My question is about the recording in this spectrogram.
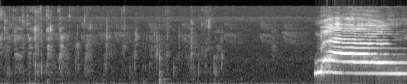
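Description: A domestic cat gives one loud, steady meow just under a second long, about three seconds in. Before it come faint clicking chewing sounds as the cat eats small whole raw fish.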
